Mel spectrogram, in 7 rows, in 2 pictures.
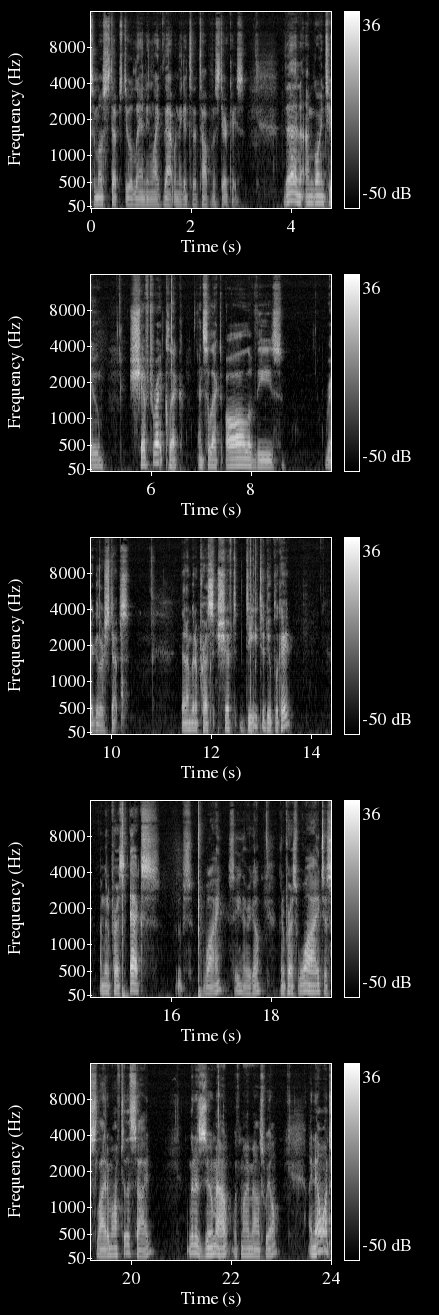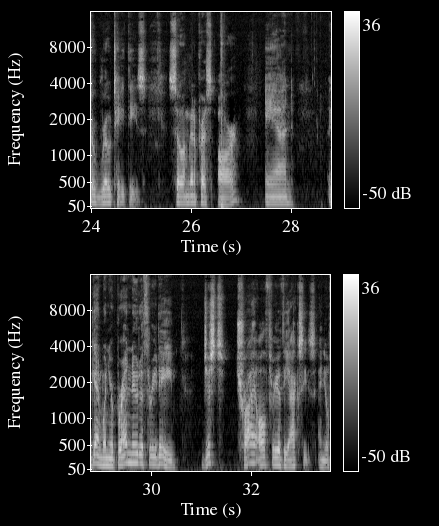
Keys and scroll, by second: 12.7 d, 15.0 x, 16.5 y, 26.5 r.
